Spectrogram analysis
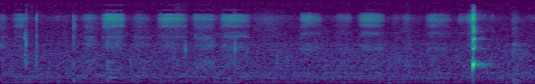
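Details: Infant making new sounds, with quiet breathing, soft repeated catches and one sharp, abrupt hiccup near the end; infant hiccups.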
